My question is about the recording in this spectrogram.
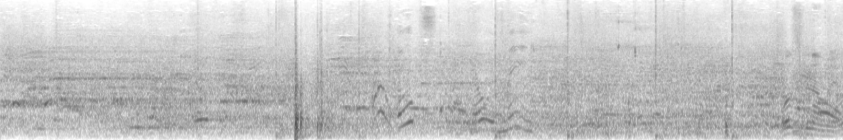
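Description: Spectators talking and calling out in a gymnasium while a basketball bounces on the court floor; one sharp bang about three seconds in is the loudest sound, with a few lighter knocks later.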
